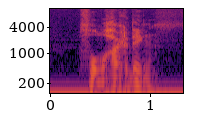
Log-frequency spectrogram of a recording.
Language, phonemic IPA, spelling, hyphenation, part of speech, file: Dutch, /ˌvɔlˈɦɑr.dɪŋ/, volharding, vol‧har‧ding, noun, Nl-volharding.ogg
- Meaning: persistence, perseverance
